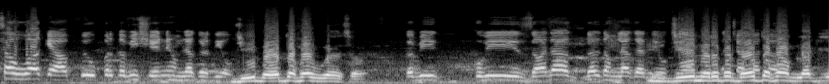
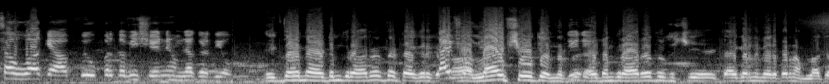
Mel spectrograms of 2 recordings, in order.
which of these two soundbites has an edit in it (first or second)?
second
